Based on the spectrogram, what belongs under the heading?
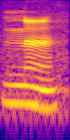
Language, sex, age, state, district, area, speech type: Odia, male, 18-30, Odisha, Nayagarh, rural, read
